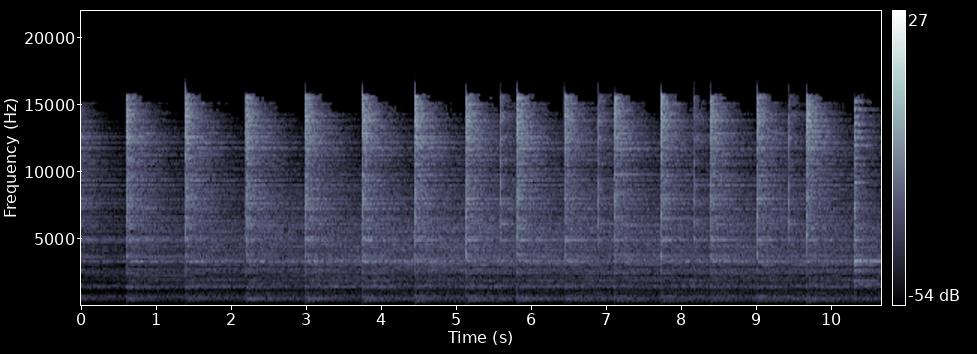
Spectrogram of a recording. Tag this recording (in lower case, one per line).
cymbal
musical instrument
hi-hat
music
playing cymbal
